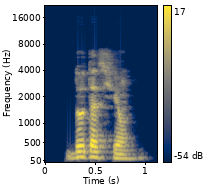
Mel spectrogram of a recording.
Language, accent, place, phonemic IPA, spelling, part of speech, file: French, France, Lyon, /dɔ.ta.sjɔ̃/, dotation, noun, LL-Q150 (fra)-dotation.wav
- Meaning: 1. allowance 2. endowment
